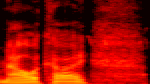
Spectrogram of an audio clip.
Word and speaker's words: Malachi: our relationships in fact the Prophet mulashi the Italian prophet some people pronounce it Malachi he said at the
